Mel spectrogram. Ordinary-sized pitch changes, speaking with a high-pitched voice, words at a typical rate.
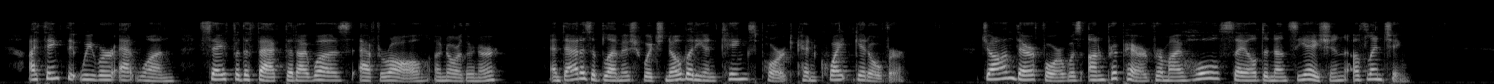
Yes: average, 4.1 semitones; high, 195 Hz; average, 170 wpm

